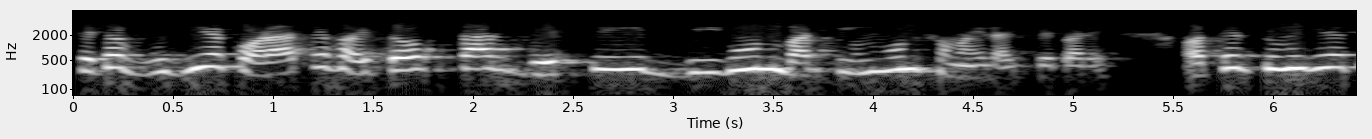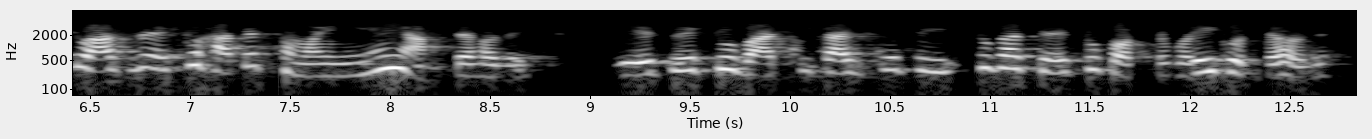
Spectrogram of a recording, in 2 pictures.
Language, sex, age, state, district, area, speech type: Bengali, female, 30-45, West Bengal, Paschim Medinipur, rural, conversation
